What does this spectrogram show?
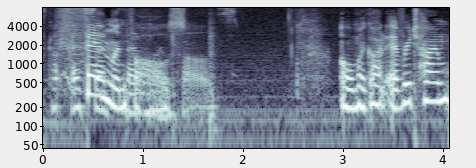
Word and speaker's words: Fenelon Falls: And I was like, because that's literally how it's spelled. Finland? Yeah, and she was like, it's Fenelon Falls.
